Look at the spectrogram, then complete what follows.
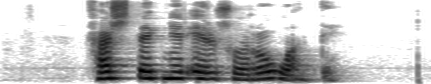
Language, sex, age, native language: Icelandic, female, 60-69, Icelandic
